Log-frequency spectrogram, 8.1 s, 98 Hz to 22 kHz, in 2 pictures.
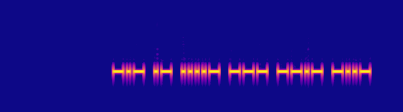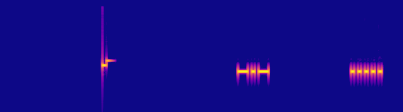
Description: Morse code, heard as a keyed tone, about 36 wpm, spaced as for 24 wpm, 700 Hz. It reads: KA4OQX K5
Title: USA Call Signs - 8x Character Spacing - 35wpm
